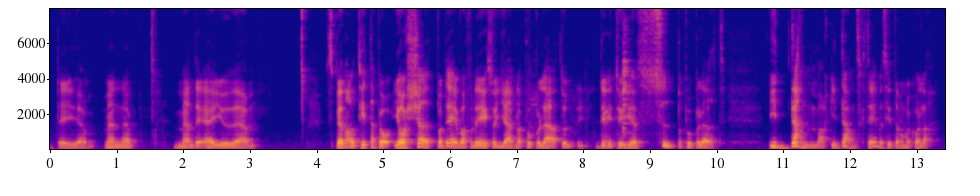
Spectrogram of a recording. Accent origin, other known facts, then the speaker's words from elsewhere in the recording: Malmö, Skåne, Sweden; under min tid när jag var ung i Malmö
